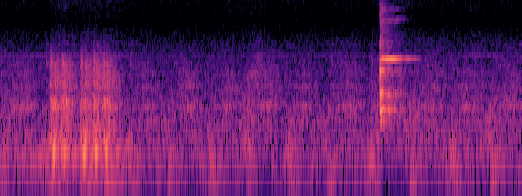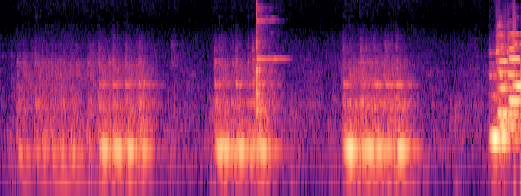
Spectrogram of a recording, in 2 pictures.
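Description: Sparse start of an abstract piece on a hand-cranked barrel organ and self-built MIDI-triggered carillons: two single bright metallic strikes, about four and eight seconds in, and from about five seconds in three short low organ-like notes about a second apart.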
